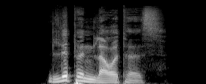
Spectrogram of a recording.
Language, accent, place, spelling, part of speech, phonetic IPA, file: German, Germany, Berlin, Lippenlautes, noun, [ˈlɪpn̩ˌlaʊ̯təs], De-Lippenlautes.ogg
- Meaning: genitive singular of Lippenlaut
